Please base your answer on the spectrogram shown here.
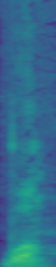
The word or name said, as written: buong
